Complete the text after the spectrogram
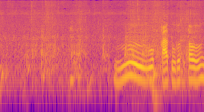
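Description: Water splashes as a man swims in a river.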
